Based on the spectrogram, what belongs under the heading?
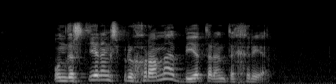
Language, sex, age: Afrikaans, male, 23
